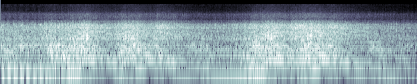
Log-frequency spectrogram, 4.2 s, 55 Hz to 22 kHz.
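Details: Honda Vario 160 scooter whose starter only went "sleg sleg" and would not start the engine: the starter now catches and the engine settles into an even putter with a few throttle blips, no grinding or slipping. Starts and idles normally.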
